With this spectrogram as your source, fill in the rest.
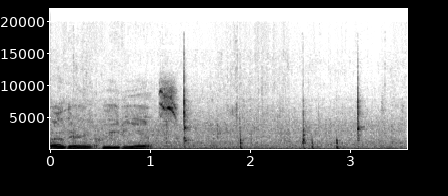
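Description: Ground meat browning for chilli in an Instant Pot, giving a steady close sizzle broken by light scraping and ticking from stirring, with a short tonal sound at the very start.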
